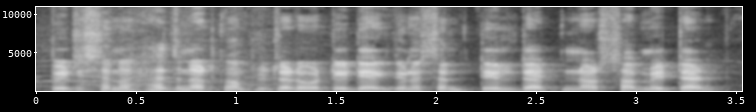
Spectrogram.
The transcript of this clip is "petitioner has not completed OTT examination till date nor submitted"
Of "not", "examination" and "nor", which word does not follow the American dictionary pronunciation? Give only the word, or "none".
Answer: examination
